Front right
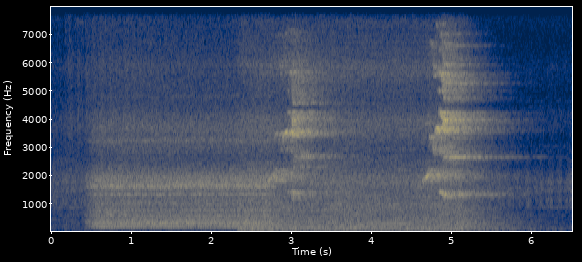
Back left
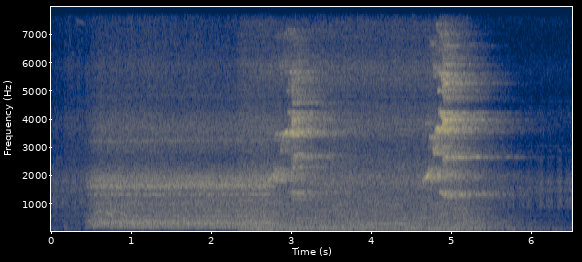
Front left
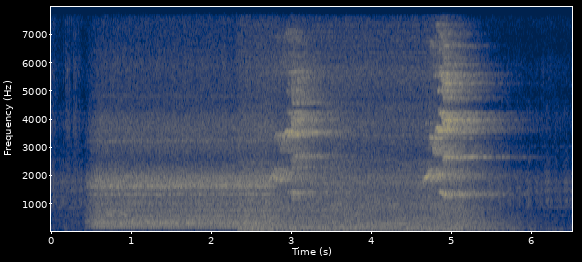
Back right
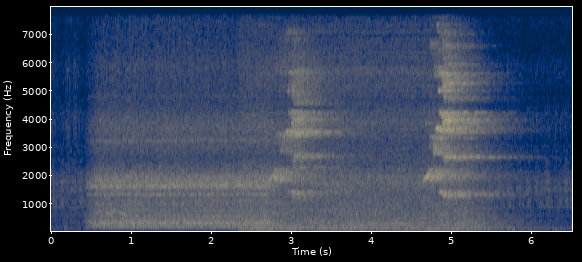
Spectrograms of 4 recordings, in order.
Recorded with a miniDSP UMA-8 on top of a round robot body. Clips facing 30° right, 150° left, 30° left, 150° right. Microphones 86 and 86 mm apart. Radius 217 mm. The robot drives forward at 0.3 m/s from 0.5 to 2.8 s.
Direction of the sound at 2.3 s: 25° left.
